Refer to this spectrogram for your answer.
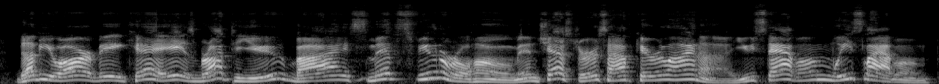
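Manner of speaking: wild radio announcer patter. Quoting a radio DJ reading a funeral home commercial, crazy radio DJ voice. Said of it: "the guy talks with a real kind of crazy voice".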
